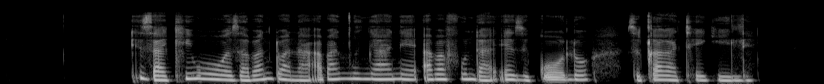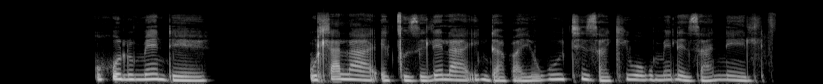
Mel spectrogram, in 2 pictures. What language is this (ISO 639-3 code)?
nde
